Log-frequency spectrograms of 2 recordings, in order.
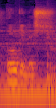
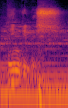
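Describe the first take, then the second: The two takes are said the same way.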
